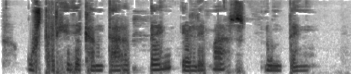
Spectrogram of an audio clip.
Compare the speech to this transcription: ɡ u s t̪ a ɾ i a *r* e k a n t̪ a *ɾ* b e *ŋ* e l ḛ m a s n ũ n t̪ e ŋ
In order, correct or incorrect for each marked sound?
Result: incorrect: ʎ, correct, correct

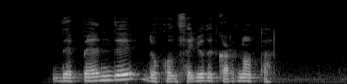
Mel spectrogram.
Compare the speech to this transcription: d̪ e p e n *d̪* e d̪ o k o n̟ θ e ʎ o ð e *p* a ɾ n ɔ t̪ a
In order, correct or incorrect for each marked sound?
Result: correct, incorrect: k

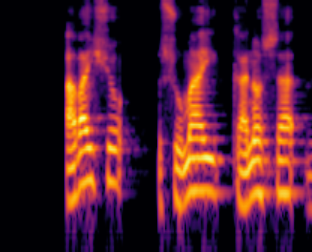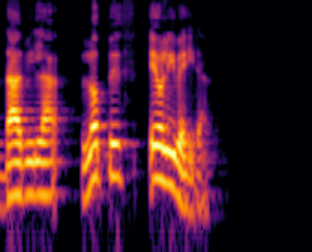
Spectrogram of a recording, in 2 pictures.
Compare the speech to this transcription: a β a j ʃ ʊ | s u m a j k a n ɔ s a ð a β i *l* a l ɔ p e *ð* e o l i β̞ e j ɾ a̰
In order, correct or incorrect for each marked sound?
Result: correct, incorrect: θ

